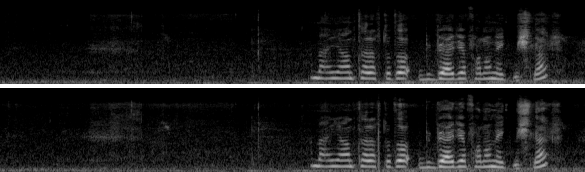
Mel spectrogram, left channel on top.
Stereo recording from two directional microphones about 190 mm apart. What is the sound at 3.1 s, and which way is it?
Speech, 5° right (ahead or behind).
